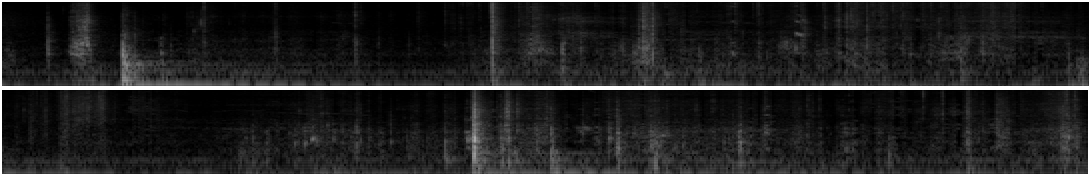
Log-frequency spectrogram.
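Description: A cardboard trading-card blaster box being torn open and handled: tearing and crinkling, with scattered sharp knocks and taps of the box, the loudest about twelve seconds in.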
